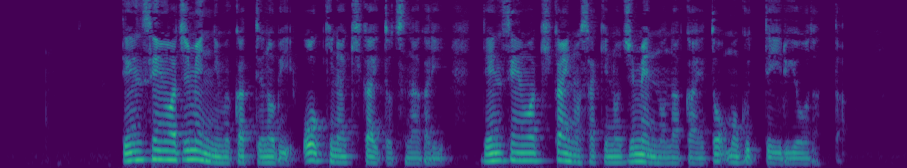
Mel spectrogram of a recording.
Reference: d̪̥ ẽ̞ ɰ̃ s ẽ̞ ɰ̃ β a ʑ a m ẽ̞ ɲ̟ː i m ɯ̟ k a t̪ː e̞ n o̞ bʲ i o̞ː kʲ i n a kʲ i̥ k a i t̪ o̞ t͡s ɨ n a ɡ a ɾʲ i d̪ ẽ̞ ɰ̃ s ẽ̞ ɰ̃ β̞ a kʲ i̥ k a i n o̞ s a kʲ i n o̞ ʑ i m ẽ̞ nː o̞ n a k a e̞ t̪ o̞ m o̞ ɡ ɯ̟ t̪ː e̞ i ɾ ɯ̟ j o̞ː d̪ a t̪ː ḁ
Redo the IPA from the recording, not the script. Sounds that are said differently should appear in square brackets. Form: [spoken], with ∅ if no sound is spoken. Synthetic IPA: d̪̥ ẽ̞ ɰ̃ s ẽ̞ ɰ̃ β a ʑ [i] m ẽ̞ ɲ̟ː i m ɯ̟ k a t̪ː e̞ n o̞ bʲ i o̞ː kʲ i n a kʲ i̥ k a i t̪ o̞ t͡s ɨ n a ɡ a ɾʲ i d̪ ẽ̞ ɰ̃ s ẽ̞ ɰ̃ β̞ a kʲ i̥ k a i n o̞ s a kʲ i n o̞ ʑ i m ẽ̞ nː o̞ n a k a e̞ t̪ o̞ m o̞ ɡ ɯ̟ t̪ː e̞ i ɾ ɯ̟ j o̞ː d̪ a t̪ː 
